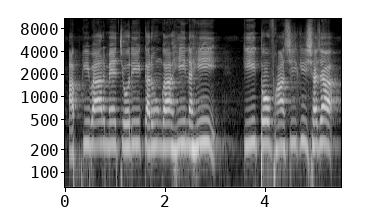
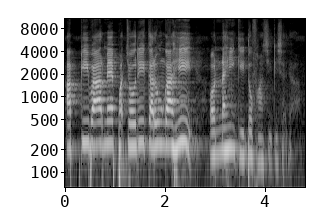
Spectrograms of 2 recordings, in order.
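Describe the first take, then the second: First: The pause comes after 'नहीं'. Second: The pause comes after 'ही'.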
